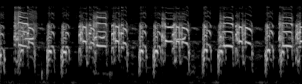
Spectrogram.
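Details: Black francolin calling, harsh grating notes delivered in rapid clustered bursts, roughly ten bursts in three seconds, loud and close with no other sounds intruding.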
